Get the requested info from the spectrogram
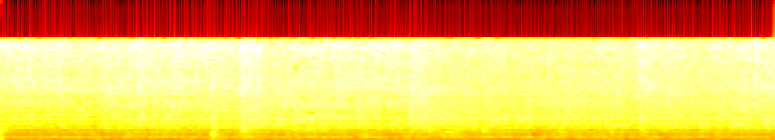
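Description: Diced pork sizzling steadily in a hot pot, with a couple of faint clicks about two seconds in.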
